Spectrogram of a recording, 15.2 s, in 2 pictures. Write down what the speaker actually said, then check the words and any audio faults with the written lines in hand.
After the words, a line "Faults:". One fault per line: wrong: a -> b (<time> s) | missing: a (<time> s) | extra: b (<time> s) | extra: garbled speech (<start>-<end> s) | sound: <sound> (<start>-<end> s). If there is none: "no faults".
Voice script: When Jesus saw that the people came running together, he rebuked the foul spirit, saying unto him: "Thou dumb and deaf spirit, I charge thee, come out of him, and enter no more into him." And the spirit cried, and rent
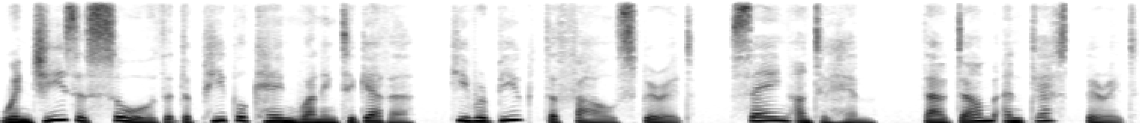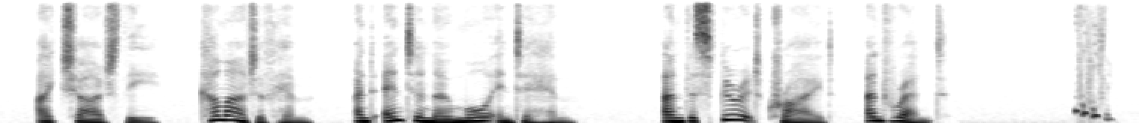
When Jesus saw that the people came running together, he rebuked the foul spirit, saying unto him: "Thou dumb and deaf spirit, I charge thee, come out of him, and enter no more into him." And the spirit cried, and rent
Faults:
sound: dropout (7.1-7.2 s)
sound: chirp (14.8-15.1 s)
